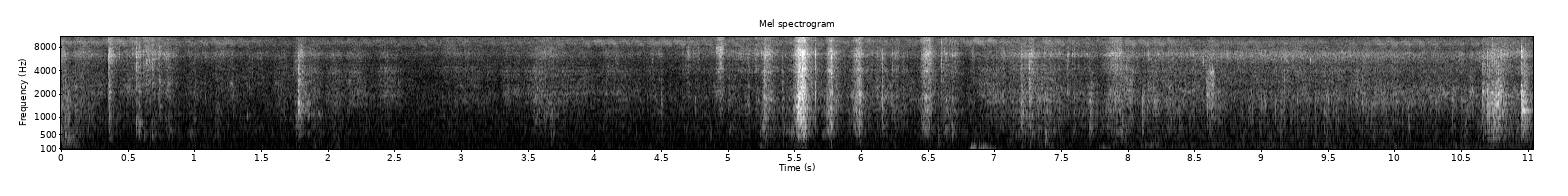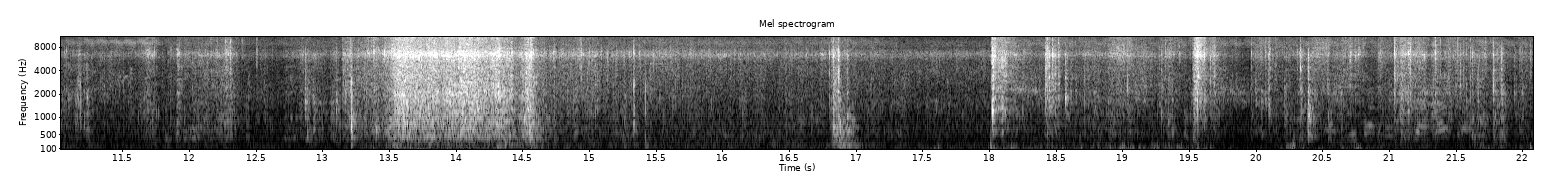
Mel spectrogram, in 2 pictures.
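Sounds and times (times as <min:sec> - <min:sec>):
gravel pouring down rocky slope: 0:00.6 - 0:22.0
stones and wheelbarrow knocking: 0:04.5 - 0:17.3, 0:18.0 - 0:22.0.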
